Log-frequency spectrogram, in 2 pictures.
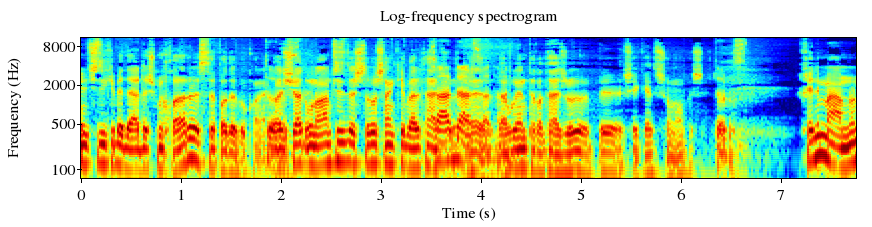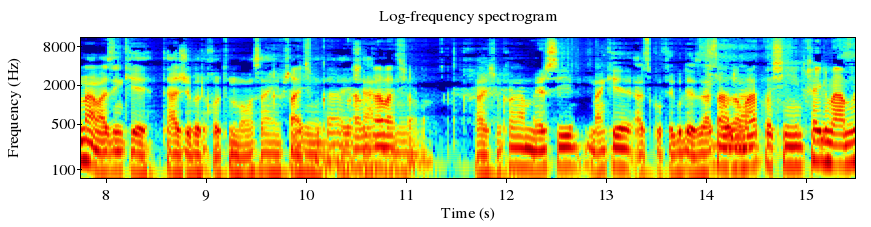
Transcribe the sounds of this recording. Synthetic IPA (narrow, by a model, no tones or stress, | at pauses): it͡ʃʰiːziːcʰe̞be̞d̪æɾd̪e̞ʃmixoɾæɾoe̞st̪e̞fɒːd̪ebo̞̰kʰonʔæ̰væliiʃɔːjæd̪unɒːhæmt͡ʃʰizid̪ɒʃt̪ebɒːʃæncʰebæɾɒjiæd̪æɾsæ̰d̪æɾbɒʁent̪eɒlet̪ʰæd͡ʒɾobebeʃe̞ɾcʰæt̪ʰe̥ʃomɒ̰bɒʃe̥d̥̪oos | xejlimæmnuːnæmæziŋcʰe̞t̪ʰæd͡ʒɾo̞beɾexod̪et̪unbemɒsæhimʃæd̪mæmno̰m | xɒːhed͡ʒmikʰo̞næmːe̞ɾsimæncʰe̞æ̰zɡoft̪e̞ɡule̞zːæt̪̚dælɔmæt̪̚bɒʃinxejlimæmnu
